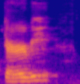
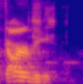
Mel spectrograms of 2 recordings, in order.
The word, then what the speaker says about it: Derby: You pronounced it right. – Yeah, what do you think I was going to say? Derby? – Yeah. – No, it's Derby. Derby.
